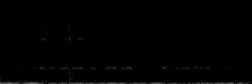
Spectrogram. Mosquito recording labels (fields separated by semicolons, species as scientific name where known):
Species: Anopheles coustani; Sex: female; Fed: unfed; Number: one; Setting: cup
